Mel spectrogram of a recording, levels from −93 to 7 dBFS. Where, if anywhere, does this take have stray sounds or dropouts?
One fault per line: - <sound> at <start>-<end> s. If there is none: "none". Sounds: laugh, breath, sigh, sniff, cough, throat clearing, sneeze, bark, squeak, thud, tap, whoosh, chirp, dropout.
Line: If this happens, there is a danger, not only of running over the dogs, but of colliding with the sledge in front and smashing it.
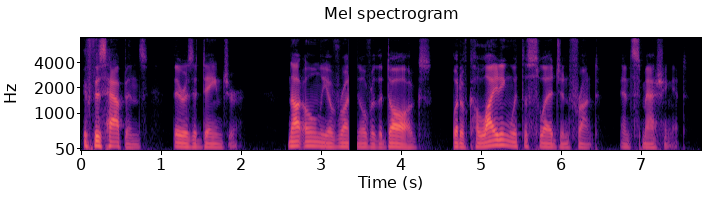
- dropout at 3.3-3.4 s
